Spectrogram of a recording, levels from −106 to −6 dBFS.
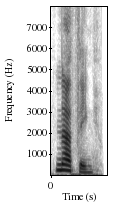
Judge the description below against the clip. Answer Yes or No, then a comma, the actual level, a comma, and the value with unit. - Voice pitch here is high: Yes, high, 205 Hz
